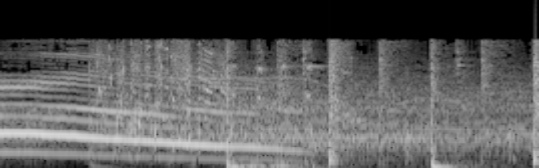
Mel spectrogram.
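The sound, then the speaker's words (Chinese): A crowd at the eighth anniversary celebration of Vitality City (活力城) screams and cheers loudly at the host's call, with one long, falling shriek riding above the noisy din and several sharp thumps punctuating the roar toward the end. “普天同庆，齐高歌，欢声雀跃，活力城八周年庆典现在开始，你哋的尖叫声啦！”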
